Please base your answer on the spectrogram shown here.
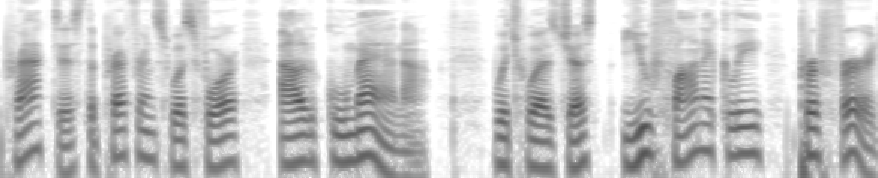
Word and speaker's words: Alcumena: Well, this could be Latinized as Alcmena, but in practice the preference was for Alcumena, which was just euphonically preferred. It was just prettier sounding to the Latin ear, Alcumena.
